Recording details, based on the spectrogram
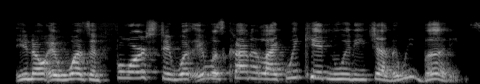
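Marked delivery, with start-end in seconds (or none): none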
